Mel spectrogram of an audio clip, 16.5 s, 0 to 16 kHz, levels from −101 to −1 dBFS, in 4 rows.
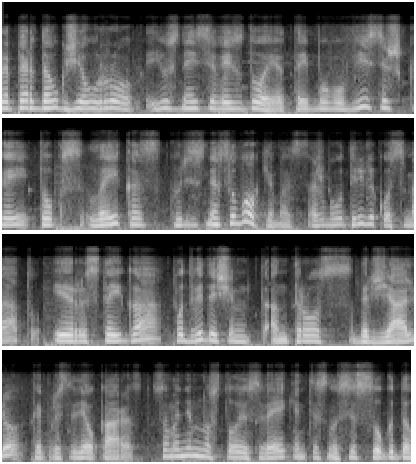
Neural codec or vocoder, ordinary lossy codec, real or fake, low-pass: none; Opus, 24 kbps; real; 7.2 kHz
